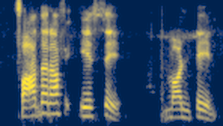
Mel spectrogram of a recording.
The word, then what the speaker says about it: Montaigne: तो इट्स a very significant point कि father of essay मॉन्टेन, MONTAIGNE, मॉन्टेन is known as father of essay, father of essay मॉन्टेन।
